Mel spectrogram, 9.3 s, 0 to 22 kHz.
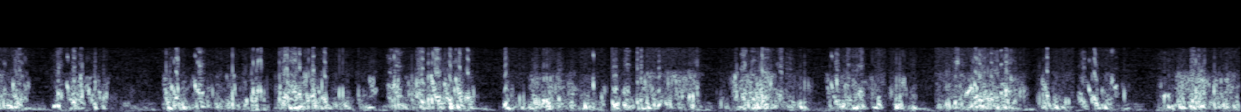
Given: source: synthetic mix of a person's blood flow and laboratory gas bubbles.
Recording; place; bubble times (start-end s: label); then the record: Doppler ultrasound of blood flow; precordium
0.00-0.25 s: bubbles
0.39-1.04 s: bubbles
1.22-2.86 s: bubbles
2.92-3.61 s: bubbles
3.76-5.30 s: bubbles
5.39-6.12 s: bubbles
6.20-6.91 s: bubbles
7.04-7.74 s: bubbles
7.78-8.50 s: bubbles
8.69-9.32 s: bubbles
From the record:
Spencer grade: 4 (maximum detectable bubble signal sounding continuously throughout systole and diastole of every cardiac period, and overriding the amplitude of the normal cardiac signals); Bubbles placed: anywhere in the cardiac cycle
